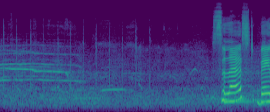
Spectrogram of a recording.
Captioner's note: cheering and Applause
